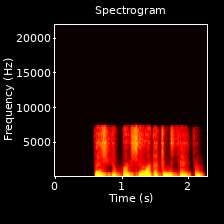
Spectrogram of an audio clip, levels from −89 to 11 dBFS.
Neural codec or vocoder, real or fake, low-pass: codec, 44.1 kHz, 0.9 kbps, DAC; fake; 7.2 kHz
